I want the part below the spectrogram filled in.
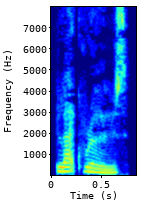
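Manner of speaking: plain reading voice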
